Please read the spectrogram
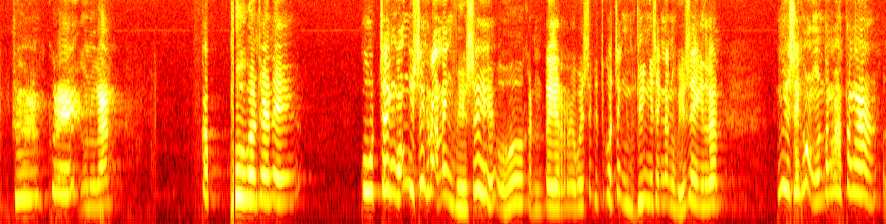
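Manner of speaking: high, loud cursing at the cat; hammed-up rage over cat mess; angry cursing. Someone who stepped in cat mess yelling high and loud. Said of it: "Dulu Anda akan marah-marah".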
